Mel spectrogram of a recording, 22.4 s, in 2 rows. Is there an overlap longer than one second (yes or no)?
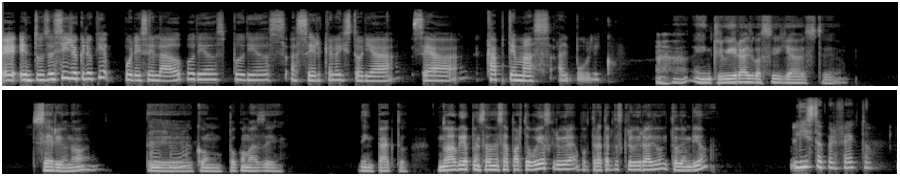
no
